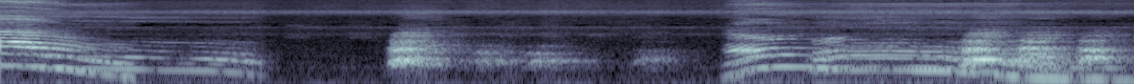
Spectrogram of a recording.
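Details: Territorial cats threatening each other at night: long drawn-out harmonic yowls that sag in pitch, a pause, a short nasal moan, then swelling wails that rise and fall, with a second voice overlapping near the end.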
